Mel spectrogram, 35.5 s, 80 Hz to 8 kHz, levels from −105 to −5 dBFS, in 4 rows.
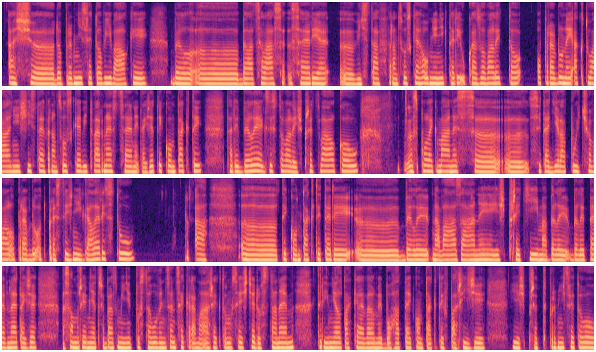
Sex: female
